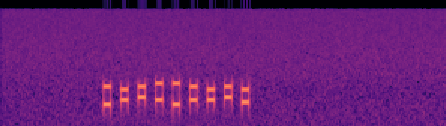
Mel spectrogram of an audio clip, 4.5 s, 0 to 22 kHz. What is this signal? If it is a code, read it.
DTMF, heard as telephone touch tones, dialled by machine, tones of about 70 ms. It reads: 270938704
